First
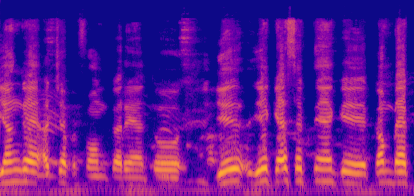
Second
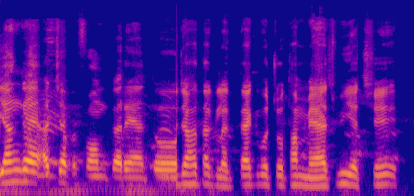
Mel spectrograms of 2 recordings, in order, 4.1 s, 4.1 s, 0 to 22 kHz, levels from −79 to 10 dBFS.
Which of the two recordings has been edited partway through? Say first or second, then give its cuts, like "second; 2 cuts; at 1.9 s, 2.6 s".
second; 1 cut; at 1.8 s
